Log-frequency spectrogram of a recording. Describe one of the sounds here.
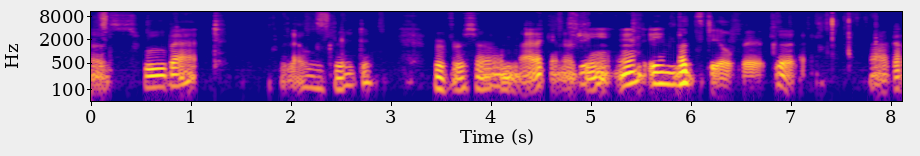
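Playing cards are flicked and slid against each other.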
